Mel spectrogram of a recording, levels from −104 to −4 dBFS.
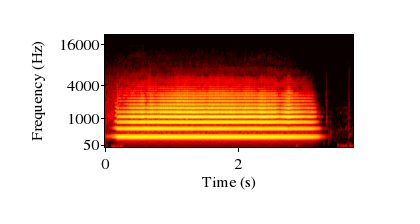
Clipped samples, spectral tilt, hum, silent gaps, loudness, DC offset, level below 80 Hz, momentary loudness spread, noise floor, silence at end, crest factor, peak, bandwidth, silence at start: under 0.1%; -4 dB/octave; none; none; -24 LUFS; under 0.1%; -90 dBFS; 8 LU; -66 dBFS; 0.5 s; 14 dB; -12 dBFS; 6.2 kHz; 0.1 s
